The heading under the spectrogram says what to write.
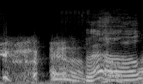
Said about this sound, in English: Uh-oh. Ricola ain't stopped that cough.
